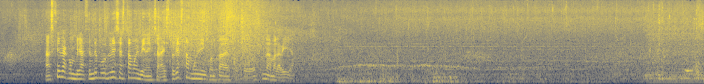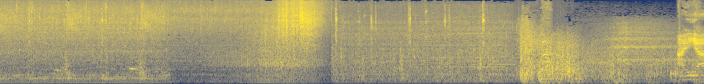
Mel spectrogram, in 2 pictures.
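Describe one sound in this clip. A car engine hums as a car drives along a wet road.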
